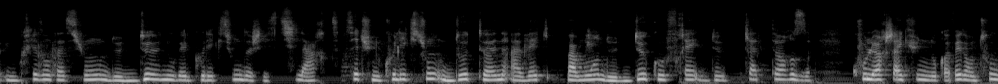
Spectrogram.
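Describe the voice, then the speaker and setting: Chatty woman with a mellow voice. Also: medium pitch. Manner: chatty, full of fillers, self-deprecating. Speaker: nail product reviewer. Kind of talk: casual product presentation.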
